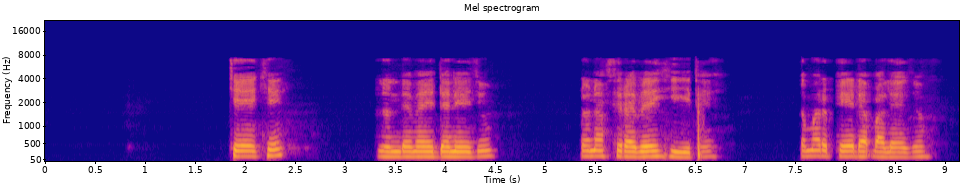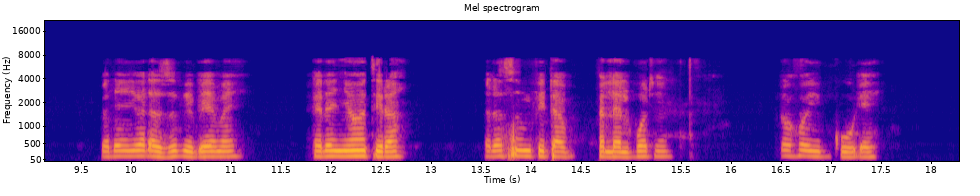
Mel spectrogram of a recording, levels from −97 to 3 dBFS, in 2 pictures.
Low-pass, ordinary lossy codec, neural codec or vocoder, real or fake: 7.2 kHz; AAC, 32 kbps; codec, 16 kHz, 16 kbps, FreqCodec, smaller model; fake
